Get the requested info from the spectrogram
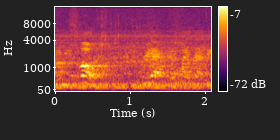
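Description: Indistinct voices of several people talking in a large indoor sports hall, with a short louder moment about half a second in.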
